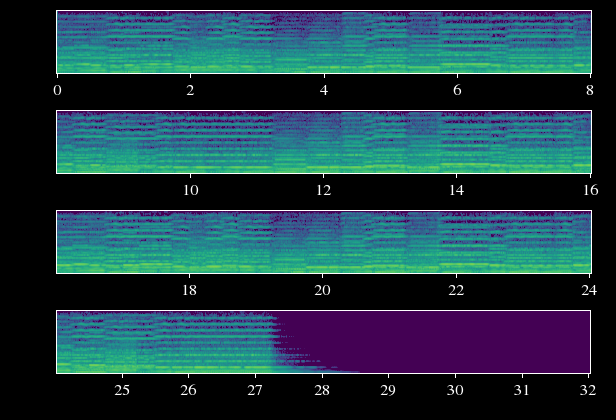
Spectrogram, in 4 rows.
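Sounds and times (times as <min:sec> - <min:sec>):
cello: 0:00.0 - 0:27.6
violin: 0:00.0 - 0:27.7
flute: 0:00.0 - 0:27.9.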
